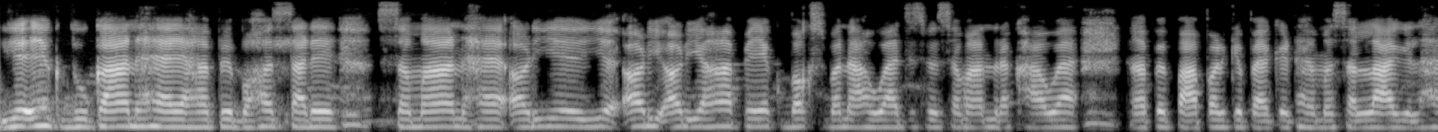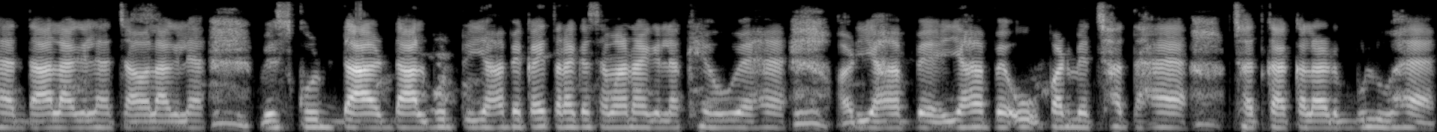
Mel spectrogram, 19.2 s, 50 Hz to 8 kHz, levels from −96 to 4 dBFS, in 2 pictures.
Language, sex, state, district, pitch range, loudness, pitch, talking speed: Hindi, male, Bihar, Darbhanga, 155-175 Hz, -19 LUFS, 165 Hz, 205 wpm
